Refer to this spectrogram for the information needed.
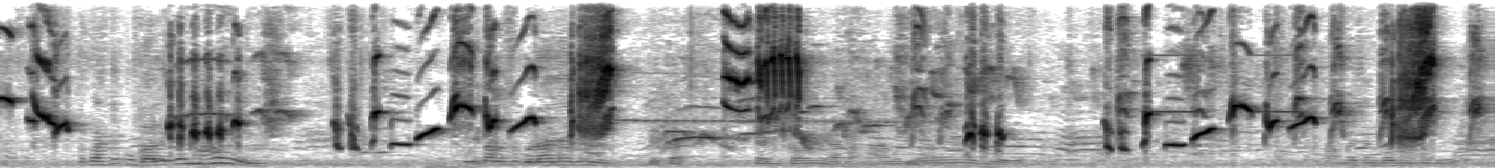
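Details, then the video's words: Oriental magpie-robin (kacer) singing agitated and persistent to provoke other magpie-robins: loud varied phrases of whistled upslurs, harsh buzzy bursts and rapid chattering notes in dense bouts separated by short pauses. "Burung Kacer Gacor Ngotot dan Emosi Suara Menggila Bongkar Isian."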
